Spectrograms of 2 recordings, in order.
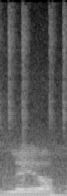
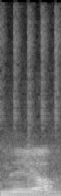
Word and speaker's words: Nea: I thought it was Leia. It's Nea.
